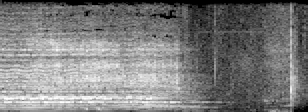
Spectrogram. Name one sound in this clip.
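A group of young men sings a sustained chord in close harmony through microphones.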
